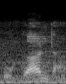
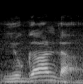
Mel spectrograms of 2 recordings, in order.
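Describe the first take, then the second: First: It is said with a regional mispronunciation. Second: It is said with the standard pronunciation. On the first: The speaker calls it wrong. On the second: The speaker calls it right.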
